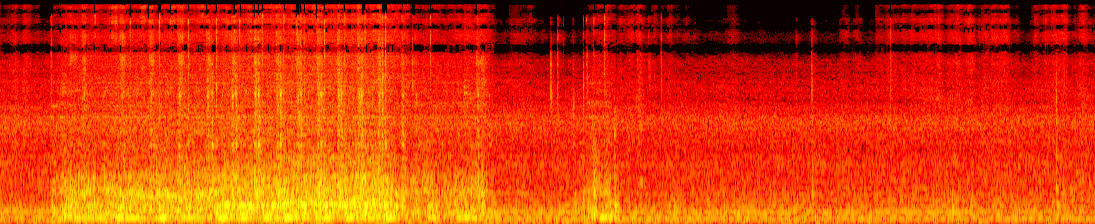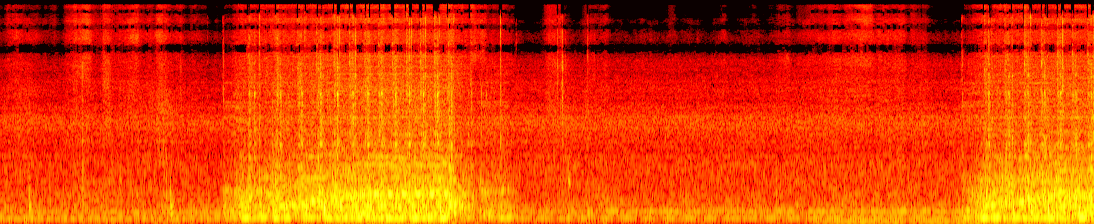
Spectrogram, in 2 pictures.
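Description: A sewing machine stitches a silk petticoat with a small stitch, running in three close bursts of rapid mechanical chatter. A steady low hum fills the pauses between the bursts.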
